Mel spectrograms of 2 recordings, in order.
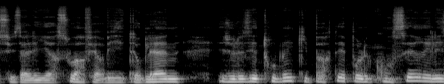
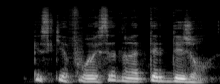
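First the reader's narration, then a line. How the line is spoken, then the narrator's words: Exclaiming. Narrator (French): s'écria-t-il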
